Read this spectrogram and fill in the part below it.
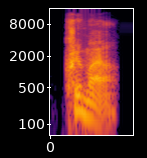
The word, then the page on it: krimmer: Indian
